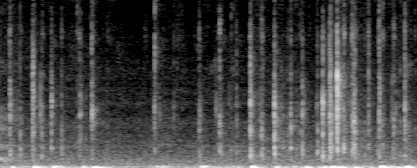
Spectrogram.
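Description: Typing on a computer keyboard: a run of quick, uneven key clicks.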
